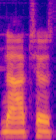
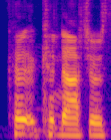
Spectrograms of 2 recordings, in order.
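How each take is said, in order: First: The word begins with a silent K. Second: The word begins with a sounded K.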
